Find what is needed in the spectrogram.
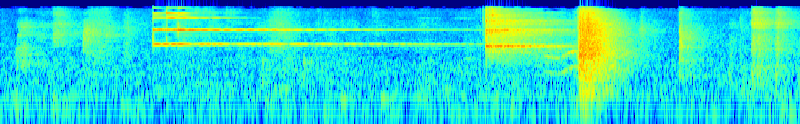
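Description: Toy party horns on a strap-on mouth gag sounding: a thin steady high toot lasting about a second and a half, then a short loud blast about three seconds in.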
